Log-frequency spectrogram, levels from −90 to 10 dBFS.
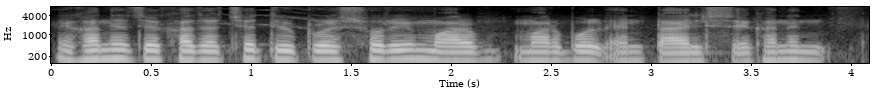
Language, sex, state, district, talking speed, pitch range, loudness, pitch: Bengali, male, Tripura, Unakoti, 130 wpm, 135-155 Hz, -18 LUFS, 145 Hz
